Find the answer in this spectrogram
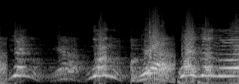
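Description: Voices shouting a short call over and over, about two loud shouts a second, each rising and falling in pitch, like a chanted acclamation.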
